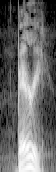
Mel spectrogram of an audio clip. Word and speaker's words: bury: How do you pronounce B-U-R-Y? – Barry.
